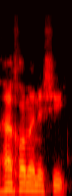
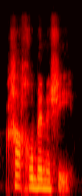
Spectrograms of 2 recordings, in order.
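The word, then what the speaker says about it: هخامنشی: Hachameneshi. Hachameneshi.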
